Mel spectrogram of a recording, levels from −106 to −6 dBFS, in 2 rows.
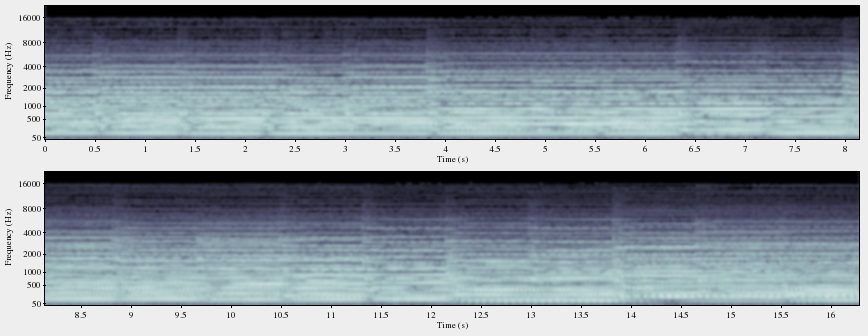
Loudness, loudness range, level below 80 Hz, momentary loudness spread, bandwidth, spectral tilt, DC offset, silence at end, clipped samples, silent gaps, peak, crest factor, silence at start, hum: -18 LUFS; 2 LU; -60 dBFS; 3 LU; 16 kHz; -5 dB/octave; 0.1%; 0 s; under 0.1%; none; -6 dBFS; 14 dB; 0 s; none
